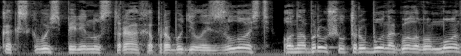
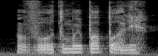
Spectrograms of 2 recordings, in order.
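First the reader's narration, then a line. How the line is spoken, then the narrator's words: Exhaled. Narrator (Russian): выдохнул Макар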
